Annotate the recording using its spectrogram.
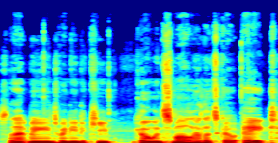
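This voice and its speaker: The speaker is a man. His pitch sits at a medium level. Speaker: woodburning hobbyist. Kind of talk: tutorial. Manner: slow, slightly halting.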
